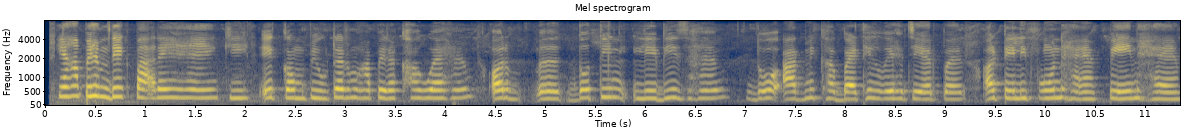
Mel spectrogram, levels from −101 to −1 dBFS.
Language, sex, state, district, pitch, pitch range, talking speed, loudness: Hindi, female, Jharkhand, Sahebganj, 275 Hz, 260-290 Hz, 135 wpm, -19 LUFS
